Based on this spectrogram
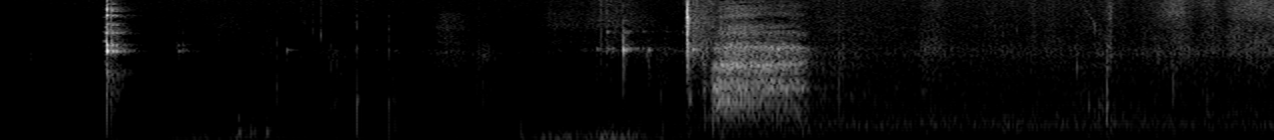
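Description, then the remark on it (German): A single bright clink of glasses touching in a toast with a freshly opened, fine-bubbled drink, ringing briefly, followed by soft handling noises, a sip and a short fizzy rush. No one speaks. “Ja, Prost. Prost.”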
